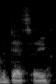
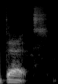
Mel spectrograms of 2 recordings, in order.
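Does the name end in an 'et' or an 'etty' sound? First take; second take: etty; et. First: The name ends with an extra 'ee' vowel. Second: The name ends cleanly on the 't' sound. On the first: The speaker calls it wrong. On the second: The speaker calls it right.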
